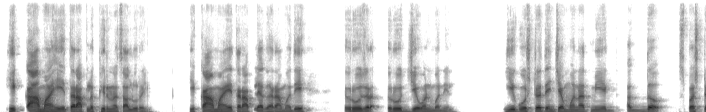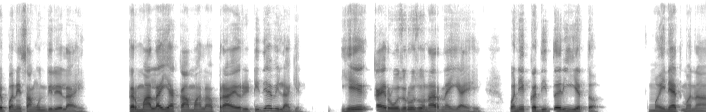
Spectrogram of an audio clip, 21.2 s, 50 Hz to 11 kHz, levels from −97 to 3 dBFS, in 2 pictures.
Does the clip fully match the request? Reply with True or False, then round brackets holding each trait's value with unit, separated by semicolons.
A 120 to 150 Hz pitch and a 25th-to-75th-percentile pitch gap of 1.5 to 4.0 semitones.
True (140 Hz; 3.7 semitones)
